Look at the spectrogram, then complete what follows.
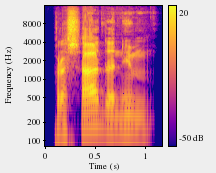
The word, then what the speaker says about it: प्रसादनिम: कुर्वन्ति करते हैं, आत्मा को, प्रसादनिम, ये शब्द के उच्चारण में थोड़ा ध्यान देना होगा, क्योंकि कभी जल्दी जल्दी पढ़ने जाएंगे तो कुछ और उसका उच्चारण गलती से हो सकता है। प्रसादनिम, जो प्रमुदित करने वाली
